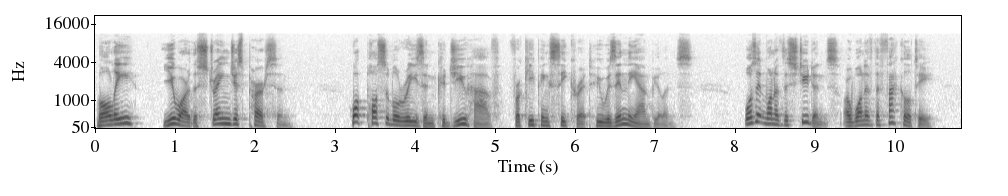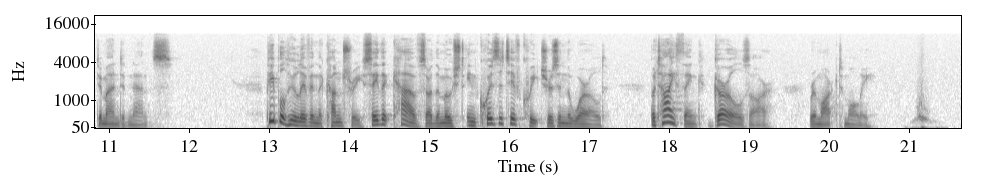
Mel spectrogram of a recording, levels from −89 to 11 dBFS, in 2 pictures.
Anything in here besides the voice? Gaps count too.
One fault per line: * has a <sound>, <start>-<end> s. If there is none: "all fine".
* has a whoosh, 20.9-21.5 s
